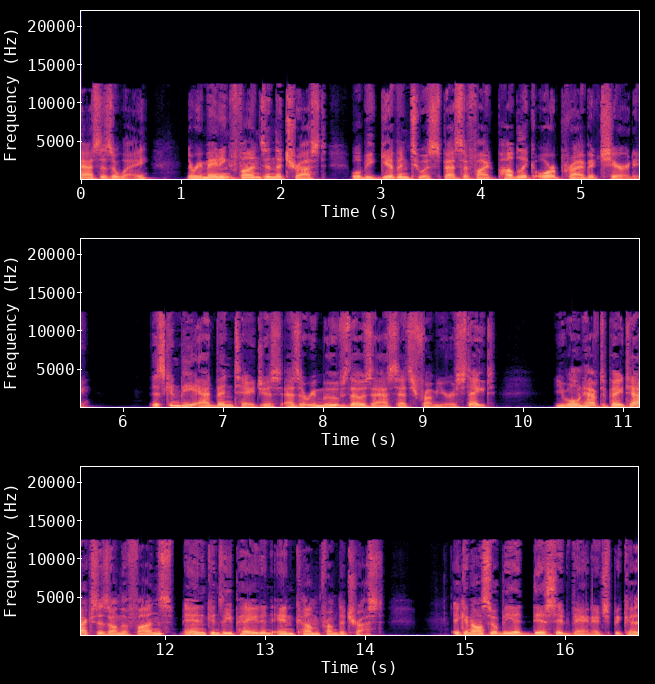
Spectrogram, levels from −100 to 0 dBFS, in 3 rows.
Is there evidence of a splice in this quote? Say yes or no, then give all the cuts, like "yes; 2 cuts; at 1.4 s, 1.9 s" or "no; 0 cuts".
yes; 2 cuts; at 6.1 s, 12.6 s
